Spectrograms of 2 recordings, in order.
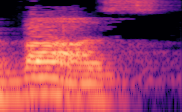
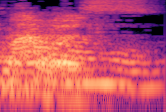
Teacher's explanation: So, same mouth position, okay? But one is voiced, one is unvoiced.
